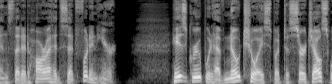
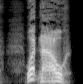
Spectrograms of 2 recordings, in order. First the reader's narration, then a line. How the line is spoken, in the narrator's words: Begbie barked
